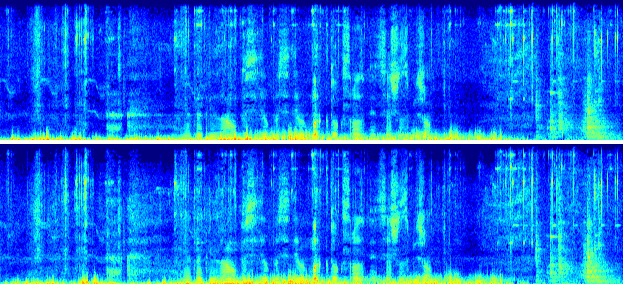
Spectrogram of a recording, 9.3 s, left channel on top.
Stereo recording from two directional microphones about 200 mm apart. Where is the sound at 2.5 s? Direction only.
5° right (ahead or behind).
